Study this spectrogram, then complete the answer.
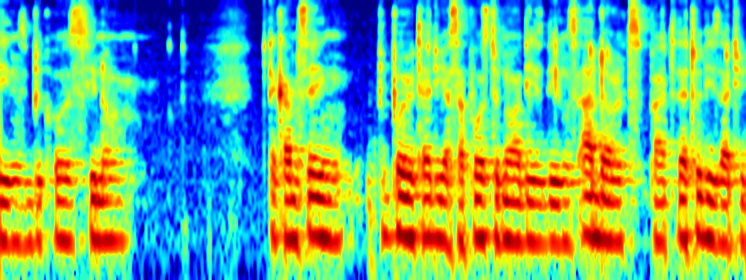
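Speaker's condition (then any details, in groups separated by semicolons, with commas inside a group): No condition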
